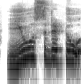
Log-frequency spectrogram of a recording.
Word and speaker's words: used to: used to அப்படின்னு நம்ம வாசிக்க கூடாது. நம்ம எப்படி வாசிக்கணும் அப்படின்னா used to. அந்த D வந்து அப்படி சைலண்ட் ஆயிரும். Okay, so you should not pronounce this ed.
